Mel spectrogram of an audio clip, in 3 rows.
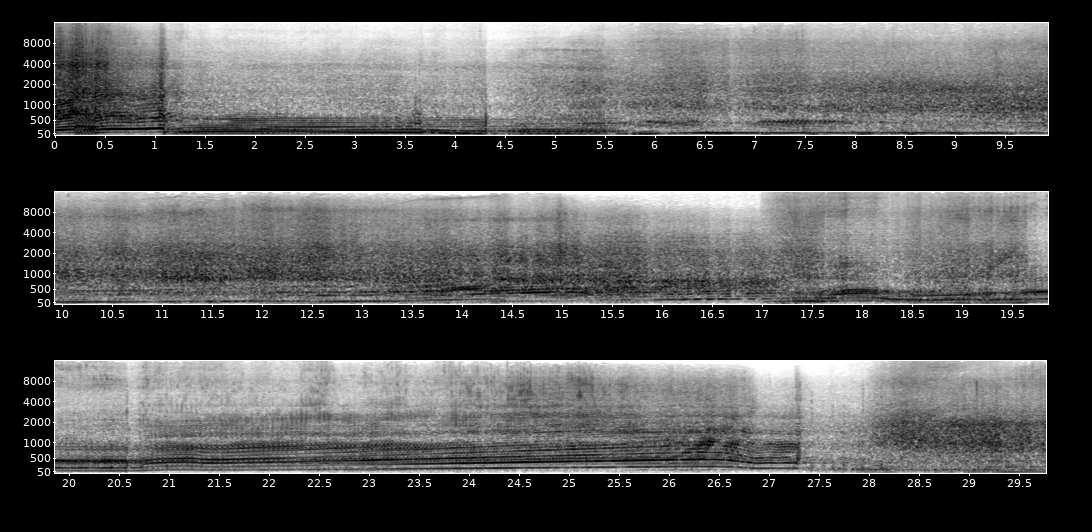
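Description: Performance-car engines accelerating hard, one car after another, beginning with a BMW M4 pulling away. Each engine note climbs in pitch and drops sharply at the gear changes. A long climbing rev near the end cuts off abruptly.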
